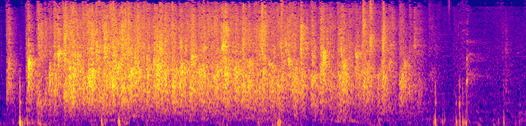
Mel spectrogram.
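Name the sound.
audience applause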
